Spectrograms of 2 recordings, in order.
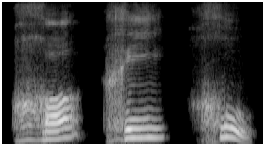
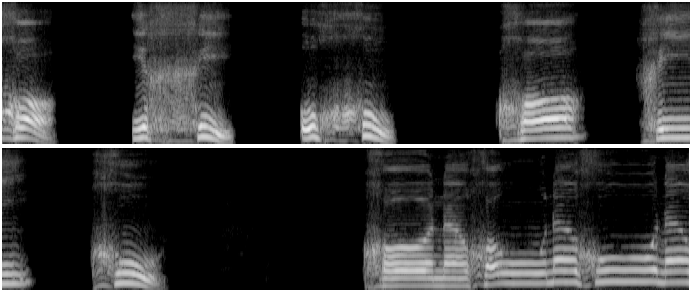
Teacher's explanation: Bukan makhraj berikutnya, tapi masih di makhraj ujung tenggorokan. Ini mirip gho, tapi lebih terdengar lebih kecil, seperti orang ngorok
